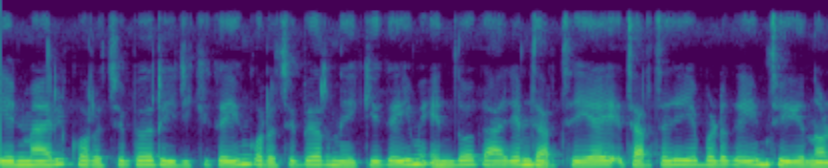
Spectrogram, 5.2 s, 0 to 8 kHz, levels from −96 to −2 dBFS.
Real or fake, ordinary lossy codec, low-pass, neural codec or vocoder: real; none; 7.2 kHz; none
